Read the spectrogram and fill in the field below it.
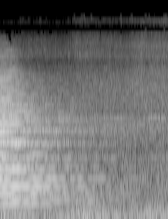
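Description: A train horn blows loudly and quickly fades.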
